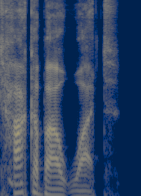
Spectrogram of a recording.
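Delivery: acted, fed-up, exasperated woman's voice. Retelling what a woman's voice on a recording said: imitating an exasperated woman. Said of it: "you get this exasperated woman. It's like".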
